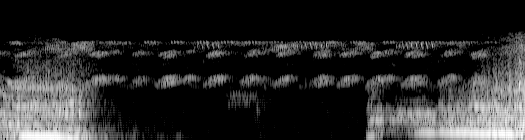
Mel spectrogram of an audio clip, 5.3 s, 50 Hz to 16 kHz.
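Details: Lion roaring at Nkorho on 3 March: a loud, deep moaning roar opens and fades, then a rising low moan returns near the end, with a steady chorus of high croaking frogs throughout.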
